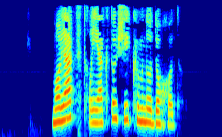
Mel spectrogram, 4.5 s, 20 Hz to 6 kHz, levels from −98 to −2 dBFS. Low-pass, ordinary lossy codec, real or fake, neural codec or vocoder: 5.4 kHz; MP3, 24 kbps; fake; codec, 16 kHz, 1 kbps, X-Codec, HuBERT features, trained on LibriSpeech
